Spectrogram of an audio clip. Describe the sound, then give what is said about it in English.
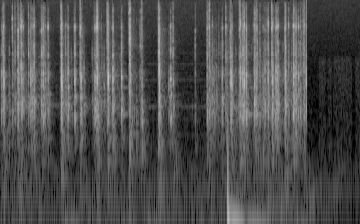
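Rapid typing on a computer keyboard: a dense run of many clicking keystrokes in uneven bursts, stopping abruptly before a quiet end. “Here, let me type that in.”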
